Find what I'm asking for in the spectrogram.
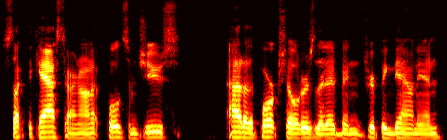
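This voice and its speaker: A man's voice: on the low side, flat delivery, a little fast, fairly bright tone, clean tone, no room sound, studio quality. A man hosting a church podcast, chatting casually and with enthusiasm. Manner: laid-back, chatty, enthusiastic about food. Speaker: podcast host.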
